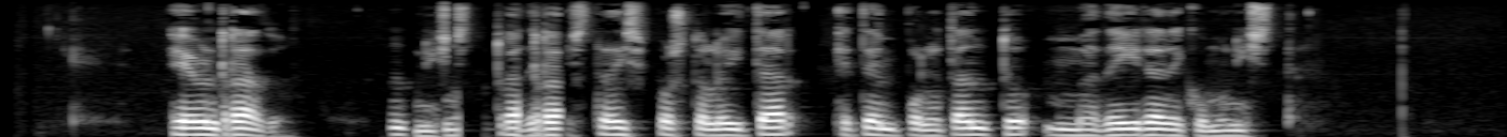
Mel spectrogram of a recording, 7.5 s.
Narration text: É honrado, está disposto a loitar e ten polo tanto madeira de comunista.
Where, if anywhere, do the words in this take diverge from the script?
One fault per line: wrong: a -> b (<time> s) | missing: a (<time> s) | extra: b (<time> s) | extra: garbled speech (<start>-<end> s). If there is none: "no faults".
extra: garbled speech (1.9-2.8 s)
